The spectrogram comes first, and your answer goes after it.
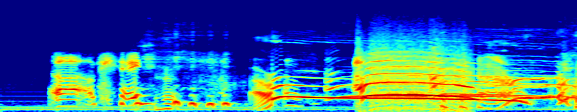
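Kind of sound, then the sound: vocal imitation, person imitating a howl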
